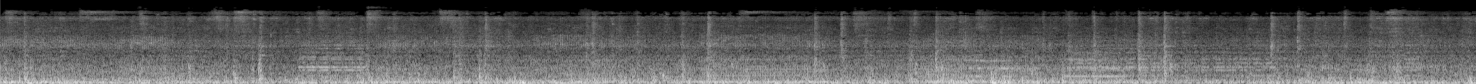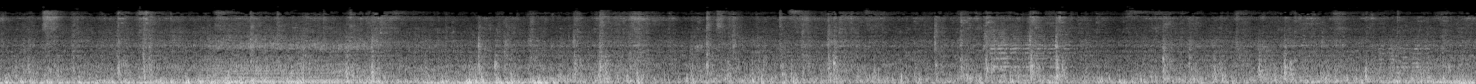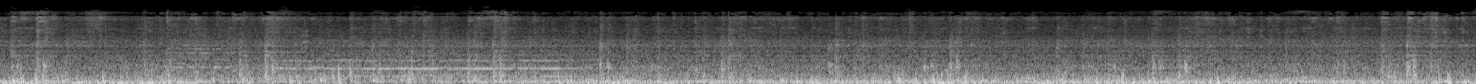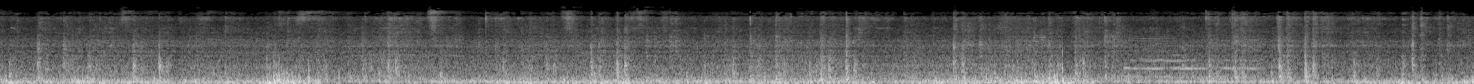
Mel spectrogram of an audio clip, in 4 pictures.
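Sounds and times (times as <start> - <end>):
train rumbling on track: 0.0 - 59.0
wheels clattering over rail joints: 0.0 - 59.0.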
